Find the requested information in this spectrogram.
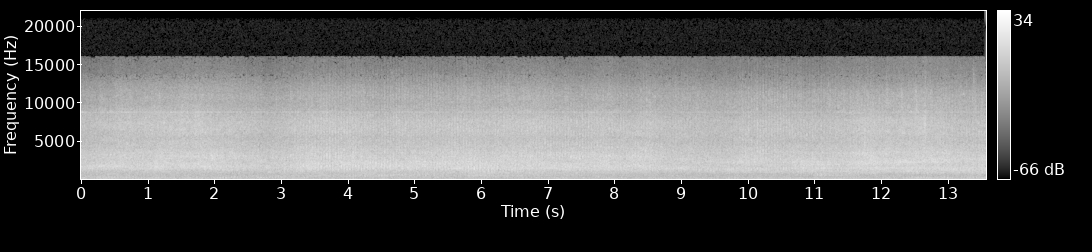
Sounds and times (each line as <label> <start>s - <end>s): helicopter taking off 0.0s - 13.5s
